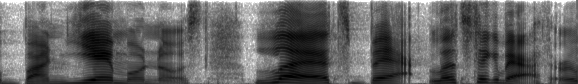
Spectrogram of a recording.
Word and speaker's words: bañémonos: And then we have to add an accent on the second to last vowel or second to last syllable of the verb itself. So the verb is bañemos. Second to last vowel is this E, so bañémonos.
